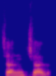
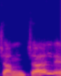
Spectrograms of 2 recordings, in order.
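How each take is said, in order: First: The first nasal sounds like 'n'. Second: The first nasal sounds like 'm'. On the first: The speaker calls it right. "It is chanchal" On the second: The speaker calls it wrong. "It's not chamchal"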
